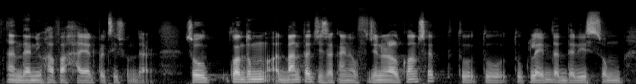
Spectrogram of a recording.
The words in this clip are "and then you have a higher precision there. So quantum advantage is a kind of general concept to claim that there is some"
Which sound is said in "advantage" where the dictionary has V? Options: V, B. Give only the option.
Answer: B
